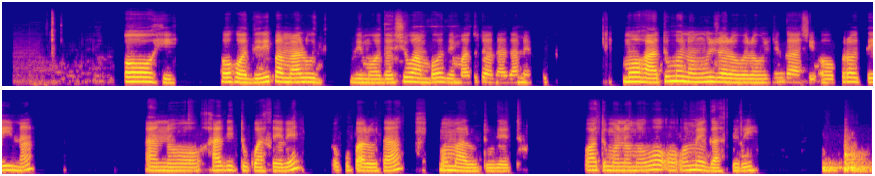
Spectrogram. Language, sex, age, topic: Oshiwambo, female, 18-24, agriculture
